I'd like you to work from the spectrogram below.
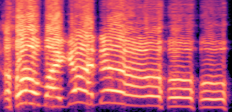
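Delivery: high, loud mock wail; hammed-up cry of dismay; imagined horrified cry. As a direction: cry out in pretend horror, drawing out the end. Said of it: "Steve put his finger in there and went".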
